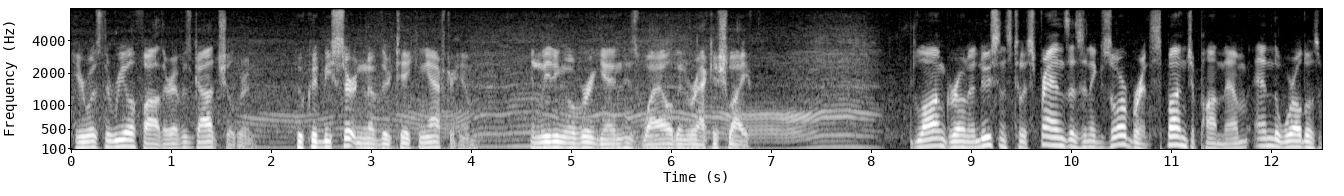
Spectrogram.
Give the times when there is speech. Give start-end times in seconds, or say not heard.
0.0-6.8, 8.4-12.4.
